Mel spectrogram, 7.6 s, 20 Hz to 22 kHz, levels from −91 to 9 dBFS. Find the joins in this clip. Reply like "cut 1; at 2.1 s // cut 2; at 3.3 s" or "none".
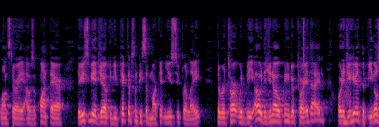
none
